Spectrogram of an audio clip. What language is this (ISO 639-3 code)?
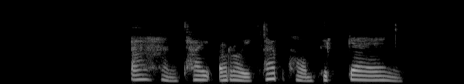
tha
